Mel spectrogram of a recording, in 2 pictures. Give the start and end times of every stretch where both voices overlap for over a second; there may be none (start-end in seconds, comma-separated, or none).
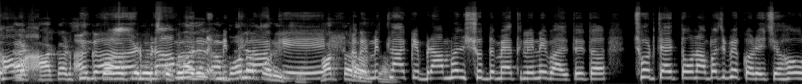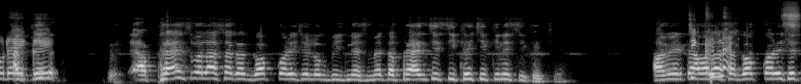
1.5-3.9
